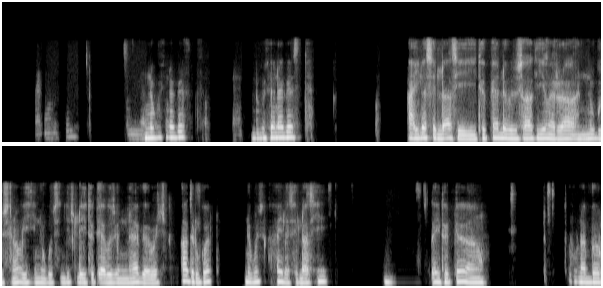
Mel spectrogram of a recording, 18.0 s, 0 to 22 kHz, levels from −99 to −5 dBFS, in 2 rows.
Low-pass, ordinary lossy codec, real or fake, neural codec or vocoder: 7.2 kHz; AAC, 48 kbps; real; none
